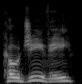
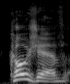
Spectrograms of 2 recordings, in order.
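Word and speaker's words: Kojève: It's not Kojivi. It gives me the heebie-kojivis. Kojev, I believe is how it is pronounced, was a Russian-born philosopher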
